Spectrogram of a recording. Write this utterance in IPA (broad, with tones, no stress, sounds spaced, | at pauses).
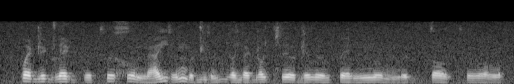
p ʌ˥˧ ɖ ɨ˥˩ ɖ l ɛ˥˩ ɖ p ɵ˩˧ t̪ʰ ɵ˥ x o˥˩ n a˩˥ j ɘ˩˥ m o˩˧ ɖ j ɵ˩˥ ʎ ʌ˧ j ʌ˧ ɖ ɔ˥˩ cʰ ɘ˥˧ o̯ ɖ ɘ˥ l ɵ˩˥ l p ɛ˧ l nː o˥˩ mː ɵ˩˧ ɖ tː ɔ˥˩ o̯ t̪ʰ o˥˩ lˠ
